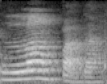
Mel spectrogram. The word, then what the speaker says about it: lâmpada: em três sílabas e eu posso classificar ela faz pela a tônica não é a última não é a penúltima é a antepenúltima então é proparoxítona olha como é fácil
